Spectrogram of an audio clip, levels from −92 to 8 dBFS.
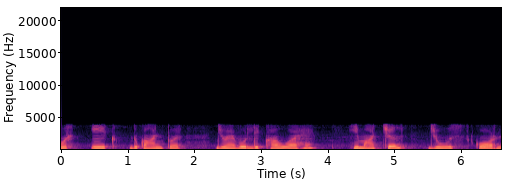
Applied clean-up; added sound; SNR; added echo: none; none; none; none.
